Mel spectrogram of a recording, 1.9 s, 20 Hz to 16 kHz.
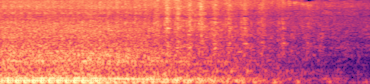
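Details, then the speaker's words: Nearly new Honda HRN 216 mower that wouldn't start; ran once physically primed, possibly water in carb bowl or a jet blockage that came loose; even buzz that then sags and fades as it winds down. "well that was really interesting the engine started and ran it just apparently needed to be physically primed"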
